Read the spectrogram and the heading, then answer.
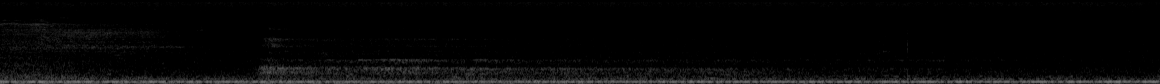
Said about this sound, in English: Do you feel the peace in the room? The quiet in the room? The only noise was the air conditioner. And it was not an intrusion.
